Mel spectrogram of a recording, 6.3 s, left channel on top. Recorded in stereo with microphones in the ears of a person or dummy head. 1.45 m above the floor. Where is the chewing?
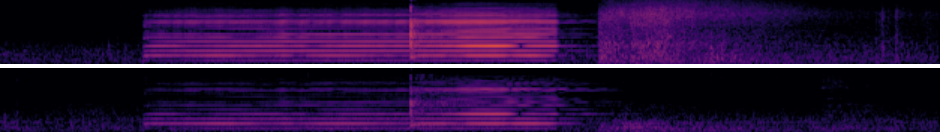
No chewing in this recording.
